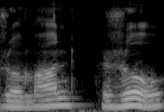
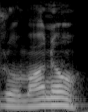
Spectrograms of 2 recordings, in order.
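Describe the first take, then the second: First: A separate 'ro' follows the word. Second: Only an 'o' is attached to the word. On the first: This is the informal spoken style. "roman ra changes to roman ro" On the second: This is the most reduced informal style. "and even roman ro changes to romano"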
